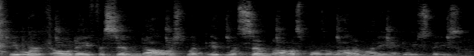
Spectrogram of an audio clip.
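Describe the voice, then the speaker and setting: In an American accent, the very fast, monotone, flat delivery comes with audible room echo and noticeable background noise. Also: woman, very deep, low pitch for a woman. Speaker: interviewee. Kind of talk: family interview. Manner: halting.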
